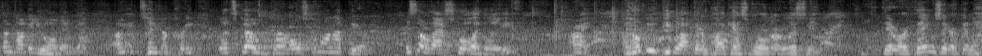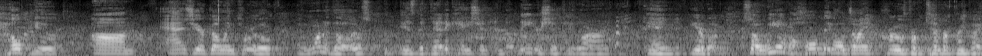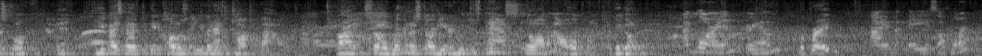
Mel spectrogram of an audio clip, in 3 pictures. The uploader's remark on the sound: Recorded live at the JEA/NSPA National High School Journalism Convention in Anaheim on April 26, 2019. Session from the conference floor.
